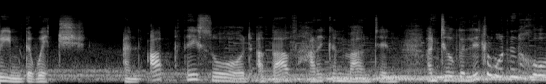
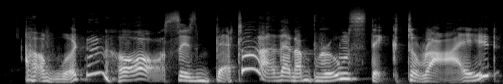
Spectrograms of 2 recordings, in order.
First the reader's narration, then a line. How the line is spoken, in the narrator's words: cackled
